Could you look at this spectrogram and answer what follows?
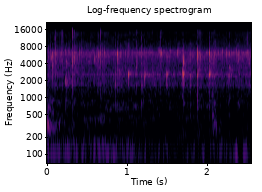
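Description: Green chili and ginger-garlic paste sizzle with onion and bay leaf in a pan, a soft steady frying hiss punctuated by small crisp pops and light stirring.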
